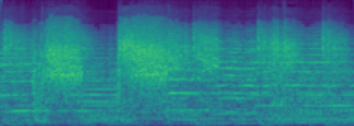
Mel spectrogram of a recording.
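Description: Dubbed film fight sound effects: two loud swishing punch hits about half a second apart, over a background music score with held notes.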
